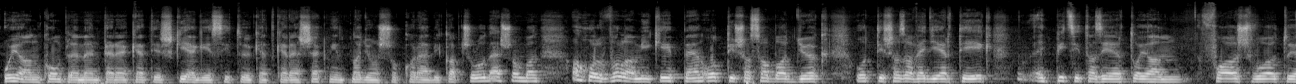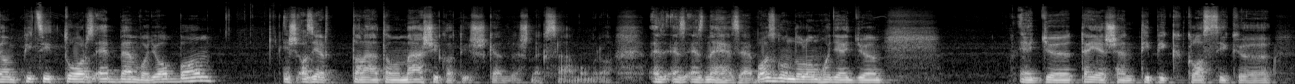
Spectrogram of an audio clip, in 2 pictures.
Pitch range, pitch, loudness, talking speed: 105-135 Hz, 120 Hz, -16 LUFS, 125 wpm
